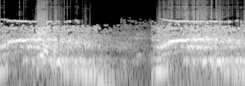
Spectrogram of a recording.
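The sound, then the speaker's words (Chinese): A horse neighs twice in a folk stage play scene where a rider takes a horse for a rough mountain road; each whinny is loud and shrill, with a quavering, falling pitch, and the second follows a brief pause. “好，那咱们就骑马 啊 马来了。 哎，这马，嘿”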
